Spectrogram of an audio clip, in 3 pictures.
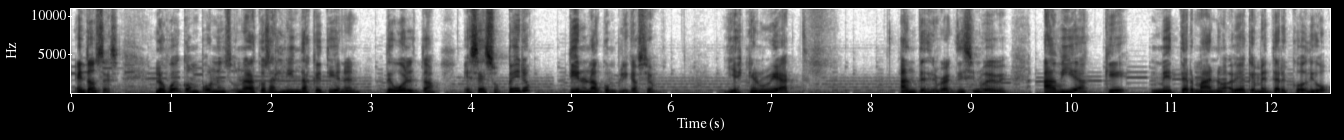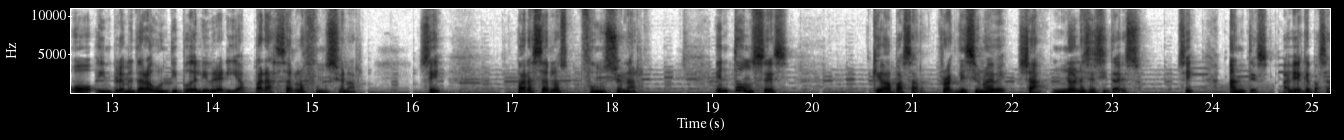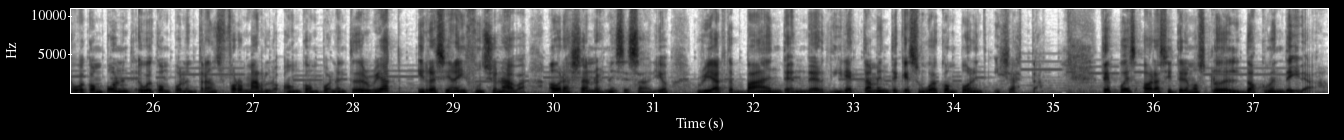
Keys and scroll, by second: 16.5 k, 17.4 shift+v, 19.1 Escape, 19.4 j, 20.6 shift+v, 34.2 Escape, 35.0 j, 35.5 j, 36.5 j.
